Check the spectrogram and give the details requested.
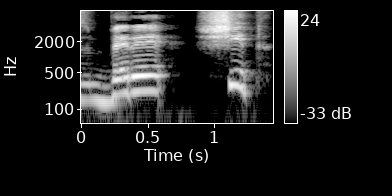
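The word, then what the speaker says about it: בְּרֵאשִׁית: So the shit syllable has an accent. Bara, ra syllable has an accent. Elohim, him has an accent. Therefore, you stress on it. You say Bereshit bara Elohim. So that's the stress on the last syllables in all these three cases.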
